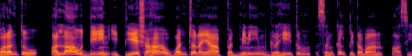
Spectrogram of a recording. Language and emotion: Sanskrit, neutral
